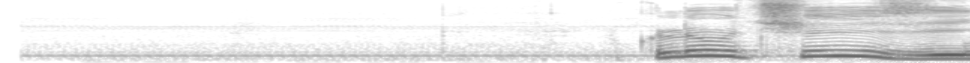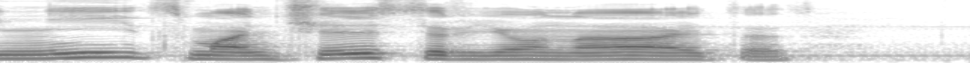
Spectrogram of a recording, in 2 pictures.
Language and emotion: Russian, sad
